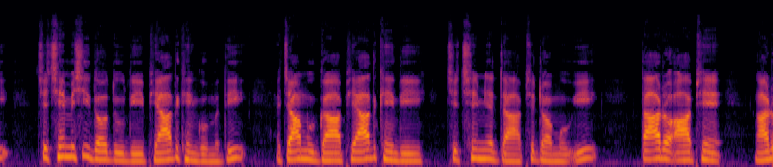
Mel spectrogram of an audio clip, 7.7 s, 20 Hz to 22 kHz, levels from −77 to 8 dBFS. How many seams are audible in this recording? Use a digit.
0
